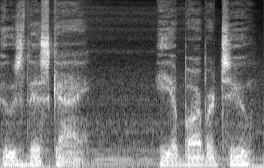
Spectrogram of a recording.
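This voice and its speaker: A man's put-on character voice with a very deep, low pitch at a moderate pace over loud background noise. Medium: video game. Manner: terse, dry, blunt.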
